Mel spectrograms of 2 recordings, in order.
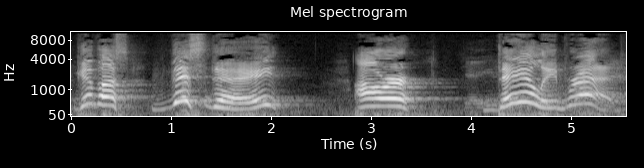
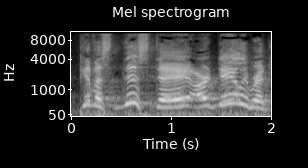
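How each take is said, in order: First: Each word pulled apart, slow and loud; "Give us this day our daily bread" spaced out word by word, loud and slow; slow emphatic prayer. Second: Said in the usual way. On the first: Shown as a demonstration. Pastor drawing out the prayer for the congregation, slow and emphatic.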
